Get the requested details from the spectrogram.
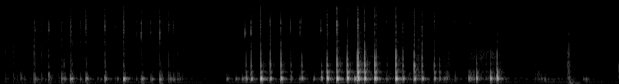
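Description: A dark-covered hardcover copy of "Book of Night," solid paper with board covers and a decorated page edge and spine, is held on a patterned blanket. Long painted fingernails and fingertips tap first along the spine edge and then on the front cover, making about 33 quick, dry, soft knocks with a warm low-mid tone and a faint brighter click. There is a brief pause near the two-second mark, then a denser, louder run of taps that thins out at the end.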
